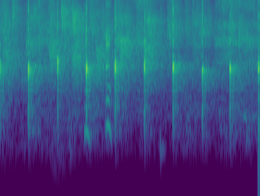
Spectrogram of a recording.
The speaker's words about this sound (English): And so would y'all give him a round of applause for joining us?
